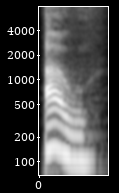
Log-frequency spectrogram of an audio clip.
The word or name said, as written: aou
